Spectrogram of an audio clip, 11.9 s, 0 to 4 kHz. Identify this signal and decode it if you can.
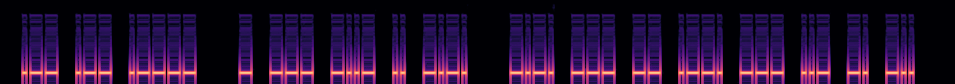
Morse code, heard as a keyed tone, about 25 wpm, spaced as for 20 wpm, 550 Hz. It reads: WW1 TOXIC COMPOUND
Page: News Headlines in Morse Code at 20 WPM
